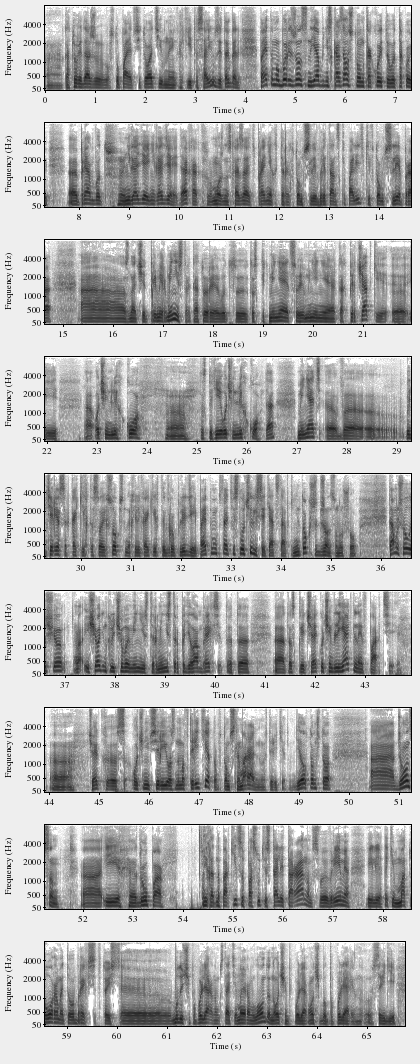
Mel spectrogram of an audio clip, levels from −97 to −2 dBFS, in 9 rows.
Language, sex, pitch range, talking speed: Russian, male, 100-130 Hz, 130 wpm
